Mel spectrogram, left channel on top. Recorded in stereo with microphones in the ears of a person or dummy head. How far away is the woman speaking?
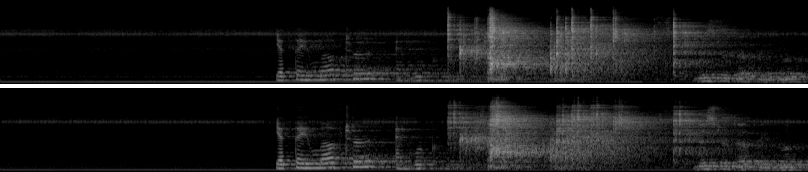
About 0.6 m.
